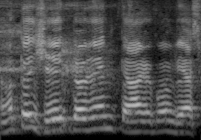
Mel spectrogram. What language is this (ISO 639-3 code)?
por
